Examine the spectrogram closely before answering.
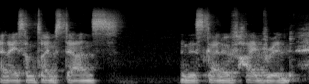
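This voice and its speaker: Against noticeable background noise, a man speaks in a very deep, low pitch with monotone, flat intonation. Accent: Japanese. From Japan. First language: Japanese. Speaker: coder and digital artist. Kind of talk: casual interview. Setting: video call.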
